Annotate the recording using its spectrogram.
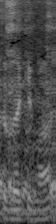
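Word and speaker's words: いただきます: Itadakimasu.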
